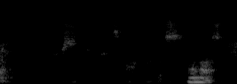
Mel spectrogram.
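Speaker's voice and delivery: hushed unvoiced whisper, drawn out. Real, not acted. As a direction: whisper as if not to disturb the pot. Waiting for pot to simmer.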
